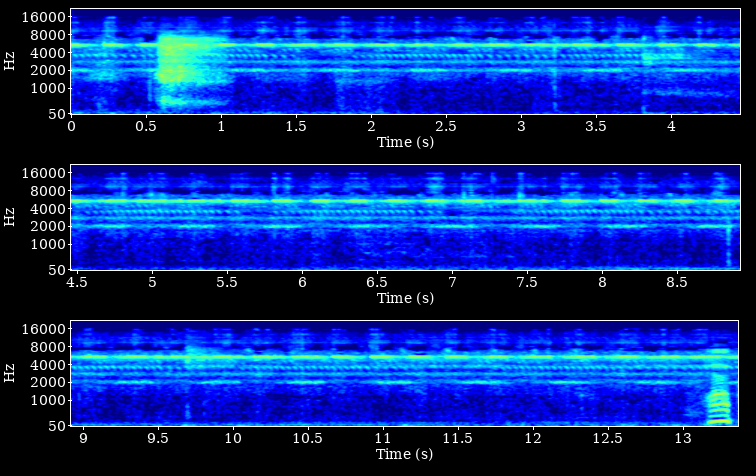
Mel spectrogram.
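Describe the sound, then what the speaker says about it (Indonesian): Forest crickets chirping at night near a collapsed hut at a campsite, a steady high-pitched shrill trill running throughout, with faint rustles and a brief knock at the start. "Ih, jangkrik alas"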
